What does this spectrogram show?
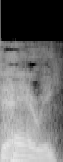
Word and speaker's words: hairy: Sorry, I noticed both of you there dropped the H, or the H, or however it's pronounced. I had to. So airy kids, hairy. Yeah. Hairy children, not sort of airy, kind of light-headed or...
